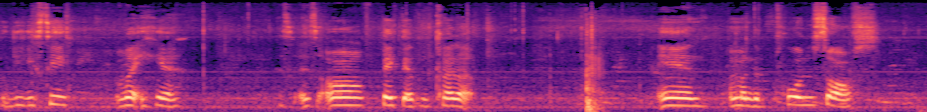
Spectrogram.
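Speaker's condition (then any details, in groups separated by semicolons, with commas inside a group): Speech impairment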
